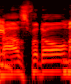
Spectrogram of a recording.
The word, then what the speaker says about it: Masvidal: Masvidal.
